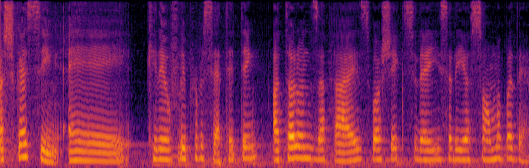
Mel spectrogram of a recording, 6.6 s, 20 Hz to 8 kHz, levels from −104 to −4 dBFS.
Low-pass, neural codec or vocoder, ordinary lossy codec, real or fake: none; codec, 16 kHz, 0.4 kbps, LongCat-Audio-Codec; none; fake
